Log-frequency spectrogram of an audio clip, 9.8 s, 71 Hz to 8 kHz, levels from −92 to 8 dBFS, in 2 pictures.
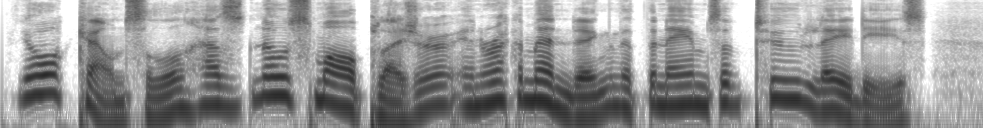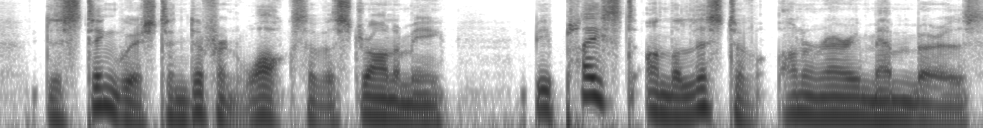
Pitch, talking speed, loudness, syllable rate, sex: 135 Hz, 170 wpm, -18 LUFS, 5.7 syllables/s, male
